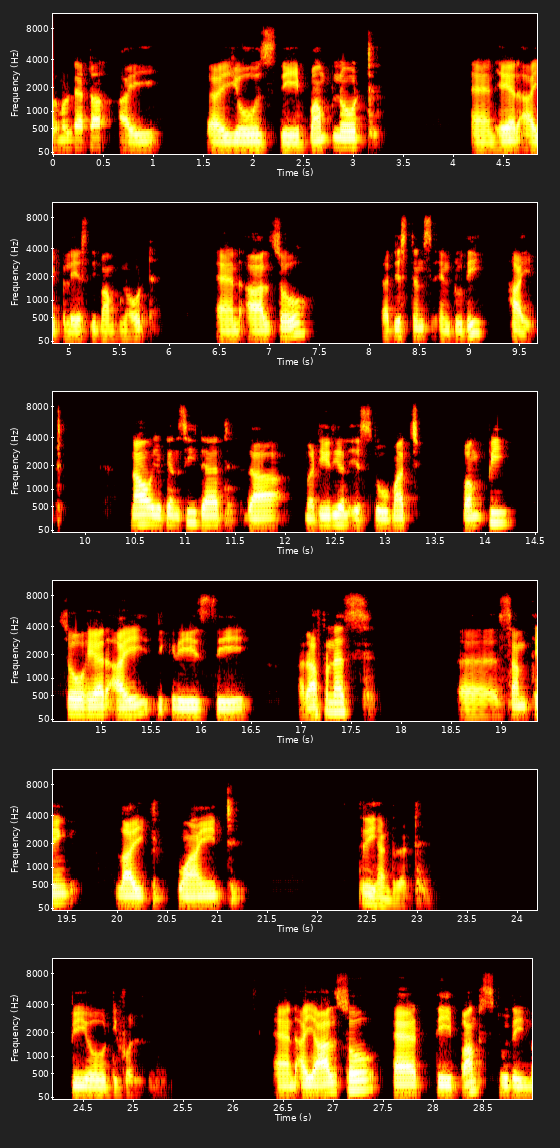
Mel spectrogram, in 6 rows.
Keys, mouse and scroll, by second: 0.3 click, 1.7 shift+a, 6.3 scroll up 2, 7.2-9.1 drag, 9.9 scroll up 1, 10.8 scroll up 1, 13.9 middle click, 15.5-17.4 drag, 17.6 click, 18.1 click, 18.5 click, 19.1-23.1 drag, 22.4 KP_0, 25.6-26.3 scroll down 4, 26.3-26.7 middle drag, 26.8-27.4 scroll up 4.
